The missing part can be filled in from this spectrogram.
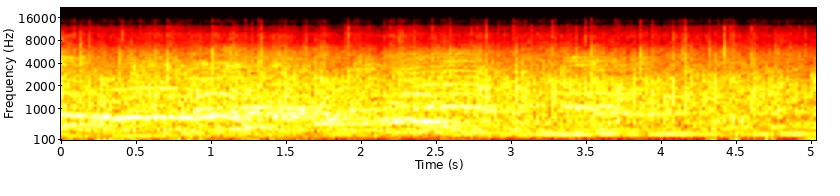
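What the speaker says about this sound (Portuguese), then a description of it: "Você pode aplaudir a Ele e dar glória a Deus." A church congregation applauds in a sustained, even wash of clapping, with raised voices and some musical tones carrying underneath throughout.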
